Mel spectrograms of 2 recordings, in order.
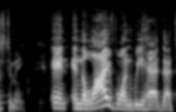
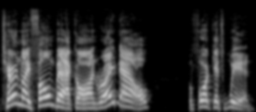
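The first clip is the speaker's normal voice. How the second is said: mock stern demand; 7 semitones higher, slower than usual. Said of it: "So I said".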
